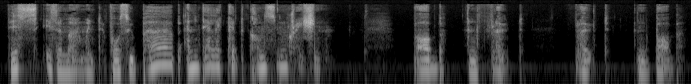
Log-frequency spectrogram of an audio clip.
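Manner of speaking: very soft, slow and delicate; hushed concentration. A narrator's reading. Narrator guiding a novice flyer through superb and delicate concentration, hushed. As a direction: float each word out gently, with space around it.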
